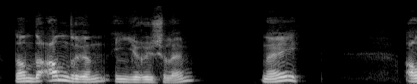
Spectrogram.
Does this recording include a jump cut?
no; 0 cuts

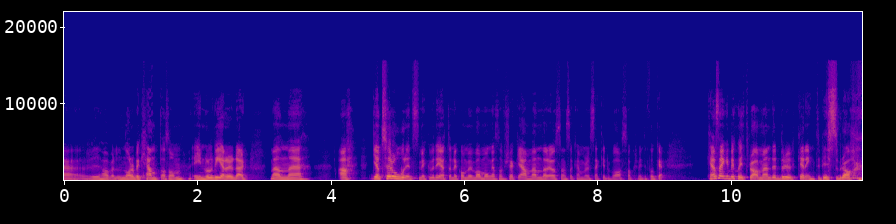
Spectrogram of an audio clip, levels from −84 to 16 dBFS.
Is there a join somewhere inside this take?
yes; 1 cut; at 4.6 s

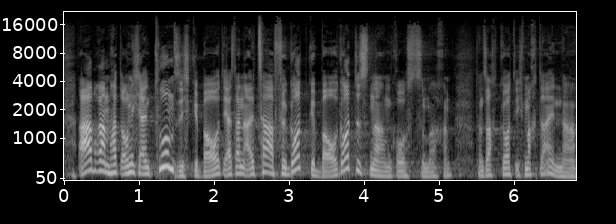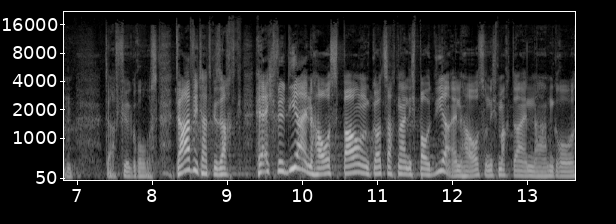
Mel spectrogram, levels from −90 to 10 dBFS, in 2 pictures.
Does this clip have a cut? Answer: yes; 2 cuts; at 1.5 s, 3.7 s

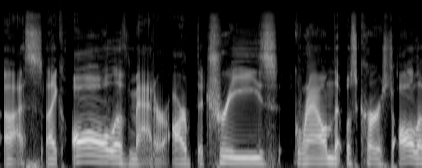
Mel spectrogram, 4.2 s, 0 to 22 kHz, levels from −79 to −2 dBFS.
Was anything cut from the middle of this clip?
yes; 3 cuts; at 1.3 s, 1.9 s, 2.9 s

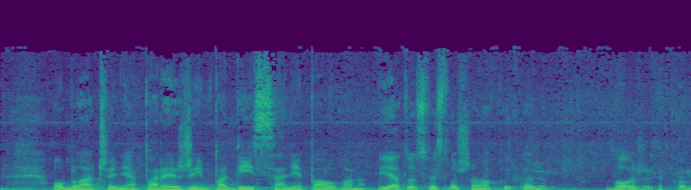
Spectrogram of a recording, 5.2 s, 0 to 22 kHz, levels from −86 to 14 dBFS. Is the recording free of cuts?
yes; 0 cuts

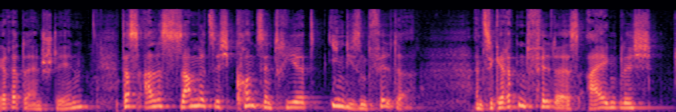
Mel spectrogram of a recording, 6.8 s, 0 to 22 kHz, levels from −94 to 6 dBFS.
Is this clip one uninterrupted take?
yes; 0 cuts

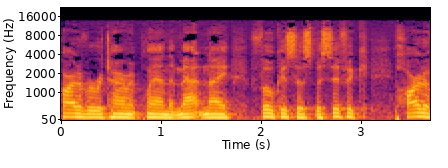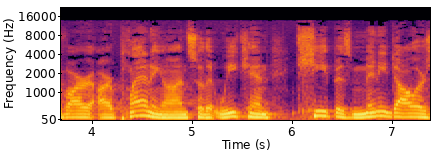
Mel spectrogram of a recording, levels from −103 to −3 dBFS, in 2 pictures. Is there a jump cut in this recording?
no; 0 cuts

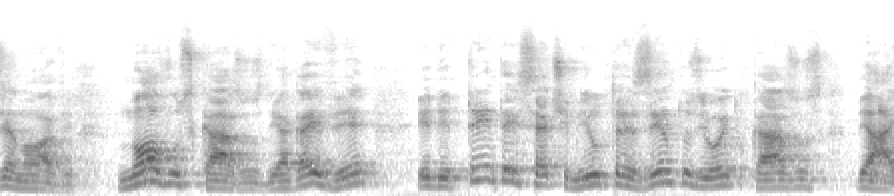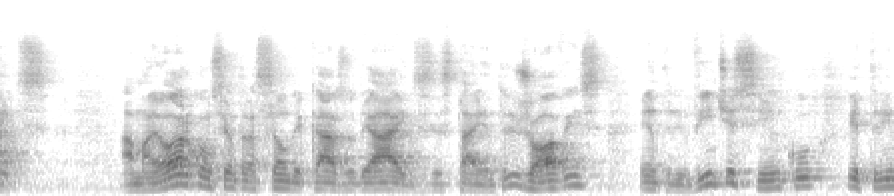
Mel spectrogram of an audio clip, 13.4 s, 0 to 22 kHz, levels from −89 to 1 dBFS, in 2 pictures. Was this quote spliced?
no; 0 cuts

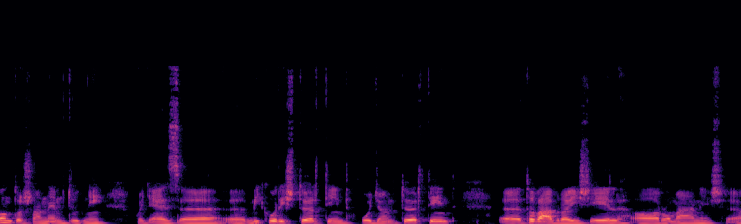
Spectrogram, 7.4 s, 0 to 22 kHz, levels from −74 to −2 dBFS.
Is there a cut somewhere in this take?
no; 0 cuts

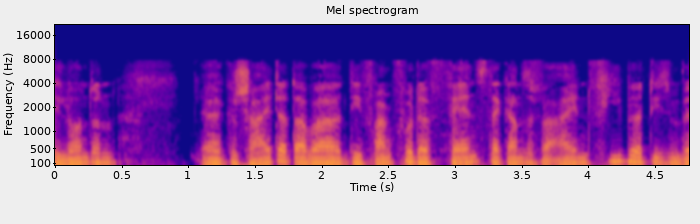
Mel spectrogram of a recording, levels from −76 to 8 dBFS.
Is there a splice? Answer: no; 0 cuts

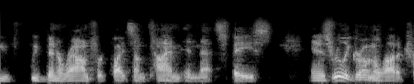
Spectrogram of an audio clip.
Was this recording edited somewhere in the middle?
no; 0 cuts

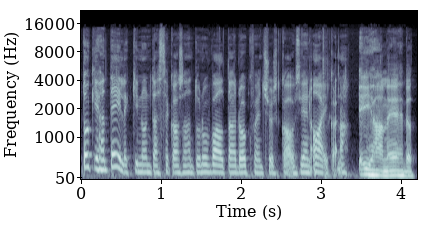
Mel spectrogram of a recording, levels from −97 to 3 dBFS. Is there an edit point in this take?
no; 0 cuts

